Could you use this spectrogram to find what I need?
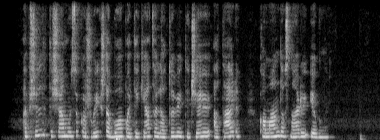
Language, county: Lithuanian, Vilnius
